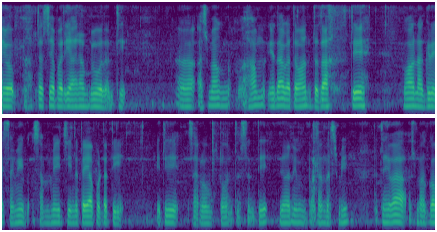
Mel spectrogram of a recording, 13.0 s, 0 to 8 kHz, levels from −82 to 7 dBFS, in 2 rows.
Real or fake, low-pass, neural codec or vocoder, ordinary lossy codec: fake; 7.2 kHz; vocoder, 22.05 kHz, 80 mel bands, HiFi-GAN; none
